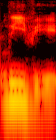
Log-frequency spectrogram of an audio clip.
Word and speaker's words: Levy: Levy is the way that he pronounces it.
